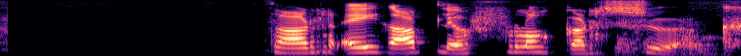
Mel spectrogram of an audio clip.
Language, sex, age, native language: Icelandic, male, 8, Icelandic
